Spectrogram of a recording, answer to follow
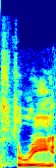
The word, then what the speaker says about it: three: นี้ ง่าย มาก ครับ แต่ คำ ว่า Three ถ้า เป็น ไป ได้ ก็ อย่า ลืม เอา ลิ้น มา แตะ ฟัน บน เล็ก ๆ นะ ฮะ The นะ ฮะ Three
